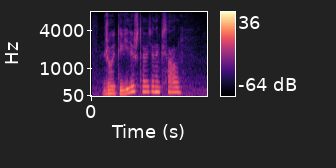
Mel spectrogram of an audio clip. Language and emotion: Russian, neutral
